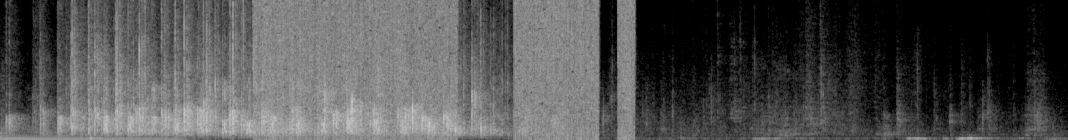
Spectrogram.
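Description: Audience applauding for about five seconds, then cutting off abruptly about six seconds in. Faint low thumps and shuffling follow.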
